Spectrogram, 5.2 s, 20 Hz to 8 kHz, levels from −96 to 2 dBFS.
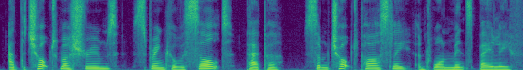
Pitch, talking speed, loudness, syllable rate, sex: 185 Hz, 185 wpm, -18 LUFS, 5.2 syllables/s, female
